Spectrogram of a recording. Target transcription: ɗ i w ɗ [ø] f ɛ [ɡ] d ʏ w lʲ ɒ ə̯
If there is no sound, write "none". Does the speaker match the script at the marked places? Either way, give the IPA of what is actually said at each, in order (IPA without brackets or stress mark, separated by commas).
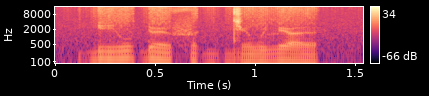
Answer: ø, ɡ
